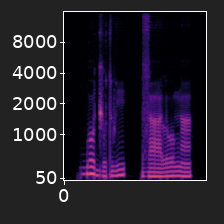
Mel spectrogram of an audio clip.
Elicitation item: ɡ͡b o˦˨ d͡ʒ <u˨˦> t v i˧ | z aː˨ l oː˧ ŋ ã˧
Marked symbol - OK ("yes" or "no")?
no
